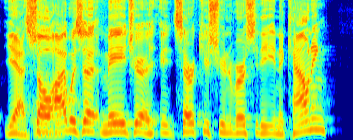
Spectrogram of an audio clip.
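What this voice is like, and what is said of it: New York accent. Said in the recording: “with this accent, I'm not from Alabama ... he's either New York or he's Kentucky”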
